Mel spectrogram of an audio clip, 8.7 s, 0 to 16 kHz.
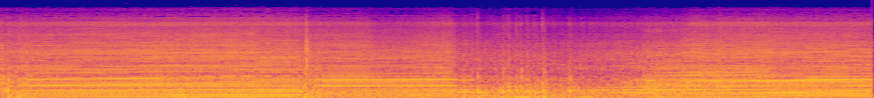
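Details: Rally car at speed on the Padmore Village to Golden Grove stage, Rally Barbados 2017, hard-revving with a ragged, choppy edge and dropouts through the pulls: a misfire from an injector wire that broke around the stage's halfway point.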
